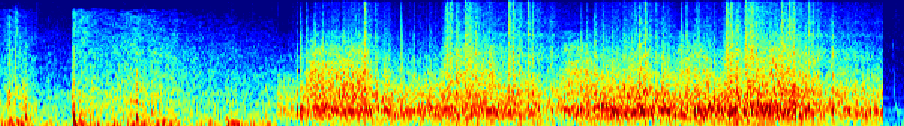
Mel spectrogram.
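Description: A rapid string of cracks and pops over a low rumble, denser and louder from about two seconds in: explosions and rocket fire.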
